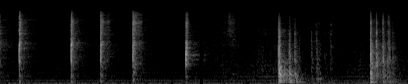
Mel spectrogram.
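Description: Hammer tapping a flat screwdriver against the bent-over steel lock tabs on a small engine's muffler bolts to knock them back. There are six sharp metallic taps at irregular half-second spacing, then two heavier clattering knocks near the end.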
